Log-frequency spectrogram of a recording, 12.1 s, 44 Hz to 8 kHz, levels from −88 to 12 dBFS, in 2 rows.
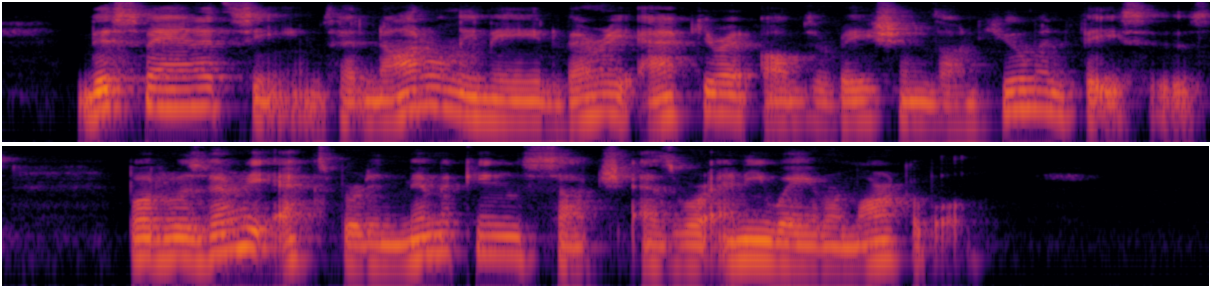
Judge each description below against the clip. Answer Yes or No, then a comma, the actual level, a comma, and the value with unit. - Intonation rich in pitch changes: Yes, wide, 5.8 semitones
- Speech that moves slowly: Yes, slow, 130 wpm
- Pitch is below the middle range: Yes, low, 125 Hz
